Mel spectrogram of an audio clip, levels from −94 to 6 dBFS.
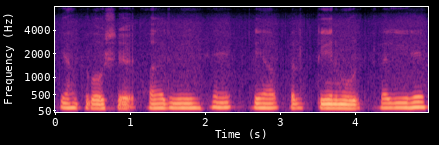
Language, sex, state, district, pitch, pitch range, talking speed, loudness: Hindi, male, Uttar Pradesh, Saharanpur, 130 Hz, 125-135 Hz, 130 wpm, -16 LUFS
